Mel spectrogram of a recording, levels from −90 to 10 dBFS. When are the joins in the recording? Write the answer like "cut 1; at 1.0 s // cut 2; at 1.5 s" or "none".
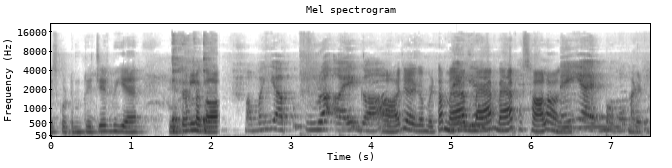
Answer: cut 1; at 2.1 s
